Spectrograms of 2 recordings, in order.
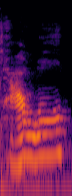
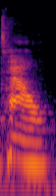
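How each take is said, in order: First: The word is said as two syllables. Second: The word is said as one syllable. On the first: "There are Americans who pronounce it towel" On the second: "I say towel, like T A L"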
